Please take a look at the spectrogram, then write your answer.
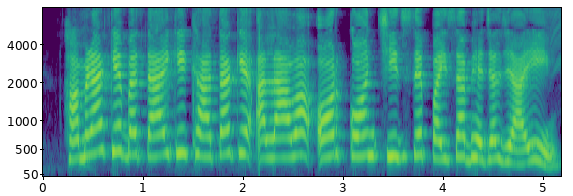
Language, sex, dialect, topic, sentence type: Bhojpuri, female, Northern, banking, question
